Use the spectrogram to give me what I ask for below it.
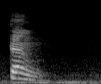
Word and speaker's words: temps: Esse temps se fala tan. Tan. Igual Latam, o avião.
